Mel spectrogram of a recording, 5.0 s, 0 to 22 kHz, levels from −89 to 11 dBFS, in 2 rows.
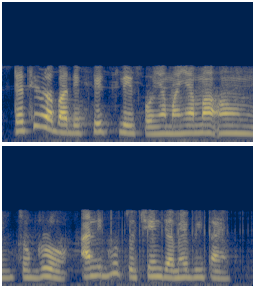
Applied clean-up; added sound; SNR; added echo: neural separator model SepFormer DNS4.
